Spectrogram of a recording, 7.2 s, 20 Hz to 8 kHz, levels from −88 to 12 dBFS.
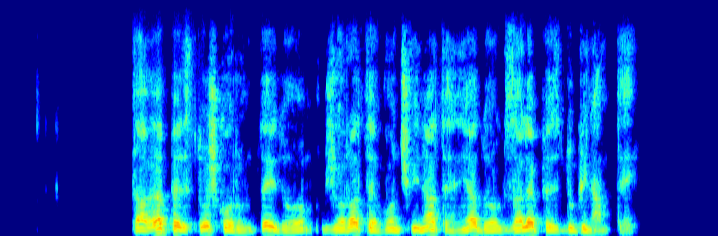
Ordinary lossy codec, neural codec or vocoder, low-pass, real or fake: Opus, 32 kbps; none; 7.2 kHz; real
